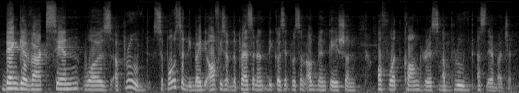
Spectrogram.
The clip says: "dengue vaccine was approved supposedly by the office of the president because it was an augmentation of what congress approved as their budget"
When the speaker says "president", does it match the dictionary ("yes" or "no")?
no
